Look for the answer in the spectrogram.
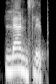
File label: "landslip", Indian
